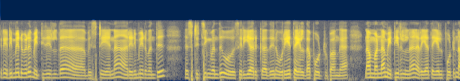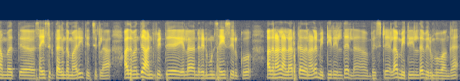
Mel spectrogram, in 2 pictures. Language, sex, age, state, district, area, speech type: Tamil, female, 45-60, Tamil Nadu, Erode, rural, spontaneous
